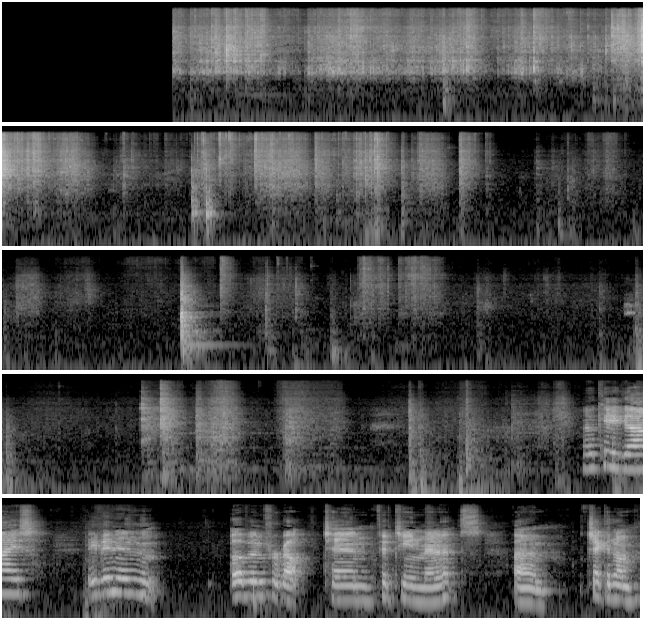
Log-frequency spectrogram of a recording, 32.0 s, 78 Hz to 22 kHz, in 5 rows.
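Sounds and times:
eggshells crunching onto a tray: 1.7s - 11.3s.

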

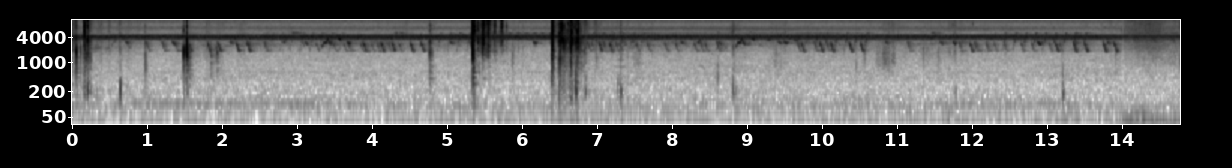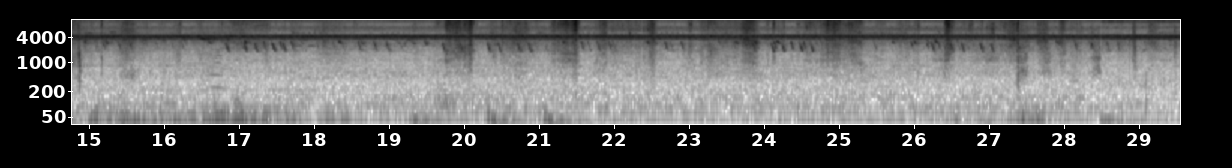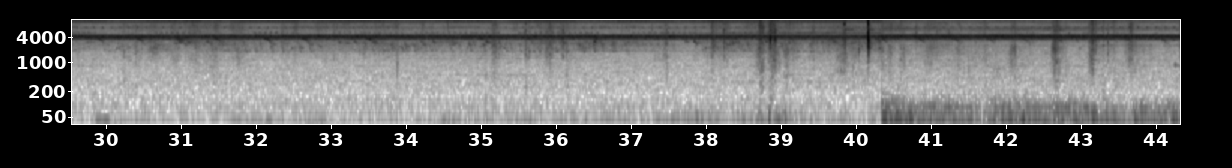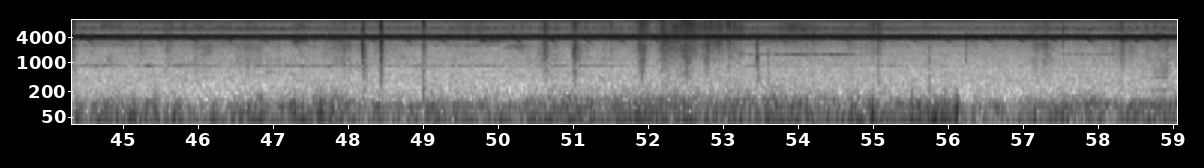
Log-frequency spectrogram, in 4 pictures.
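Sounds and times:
bamboo poles clicking and tapping: 0.0s - 2.0s, 4.8s - 7.4s
high-pitched insect chorus: 0.0s - 59.0s.

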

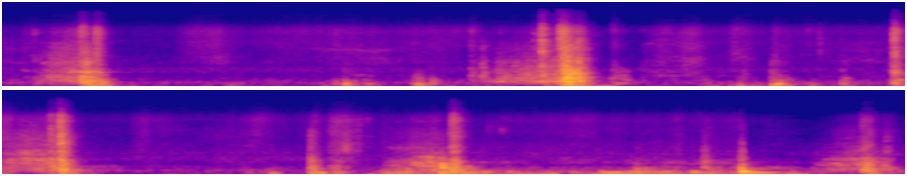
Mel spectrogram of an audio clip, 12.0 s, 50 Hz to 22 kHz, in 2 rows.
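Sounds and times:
drawers sliding and knocking: 0.2s - 0.8s, 3.2s - 4.0s, 5.9s - 6.6s, 8.1s - 9.3s, 10.1s - 12.0s.

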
